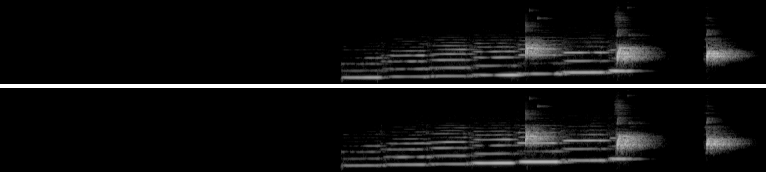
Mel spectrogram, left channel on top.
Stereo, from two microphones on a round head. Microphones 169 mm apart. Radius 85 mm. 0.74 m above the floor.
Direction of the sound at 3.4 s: 25° right (ahead or behind).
